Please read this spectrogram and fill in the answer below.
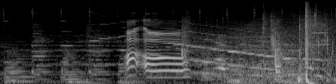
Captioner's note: pole crashing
